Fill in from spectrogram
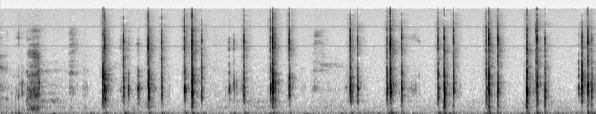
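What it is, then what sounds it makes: Cardboard box of Christmas crackers. Long painted nails tap and scratch the front of a printed cardboard gift box of Christmas crackers, hollow and filled with crackers. A soft scratch opens the clip, followed by a quick series of sharp, dry, bright clicks with almost no ring.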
